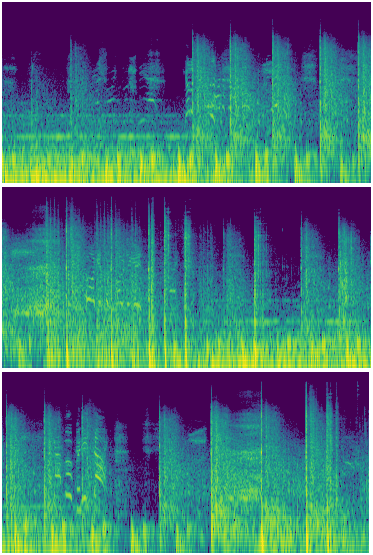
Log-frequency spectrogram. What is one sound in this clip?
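Gunshots crack again and again.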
